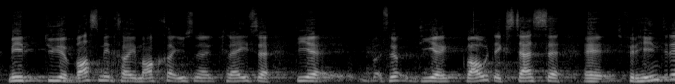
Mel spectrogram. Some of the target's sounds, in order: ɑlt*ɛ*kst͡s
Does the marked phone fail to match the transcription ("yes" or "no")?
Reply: no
